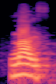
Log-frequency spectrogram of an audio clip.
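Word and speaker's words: knife: जैसे एग्जांपल तौर पे देखिए नो नी नाइफ जब कभी भी शब्द के शुरुआत में के एन साथ में आए तो वहां पर हमेशा के साइलेंट होगा।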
